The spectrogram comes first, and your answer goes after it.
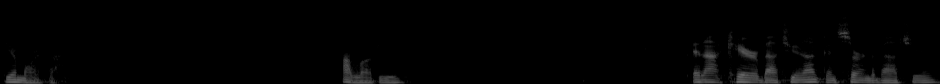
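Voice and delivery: Jesus lovingly calming an anxious Martha; tender Jesus. Acted. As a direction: reassure her gently, almost a whisper. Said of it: "He didn't. He said".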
